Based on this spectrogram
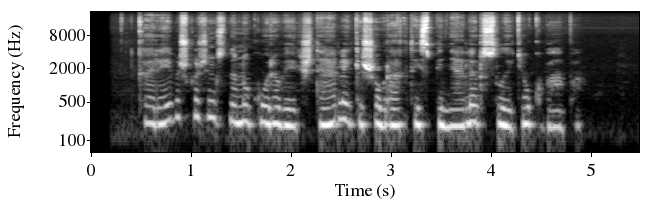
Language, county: Lithuanian, Vilnius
